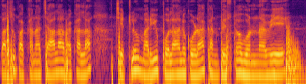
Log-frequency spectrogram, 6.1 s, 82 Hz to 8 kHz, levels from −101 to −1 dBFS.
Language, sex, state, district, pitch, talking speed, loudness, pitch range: Telugu, male, Telangana, Mahabubabad, 140 Hz, 100 wpm, -18 LUFS, 140-150 Hz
